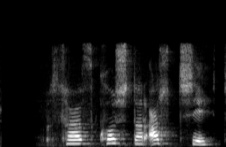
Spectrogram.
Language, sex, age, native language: Icelandic, female, 8, Icelandic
